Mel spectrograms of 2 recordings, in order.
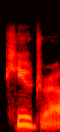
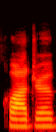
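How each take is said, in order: First: The word begins with a 'kyoo' sound. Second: The word begins with a 'kwah' sound. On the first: The speaker calls it wrong. "it's kind of more like Qdro, I guess, but for whatever reason we don't pronounce it that way" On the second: The speaker calls it right. "It's pronounced Quadro"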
